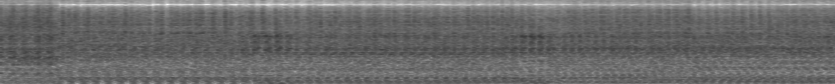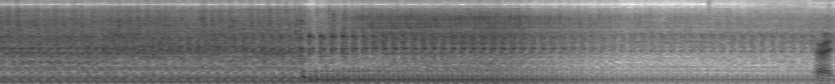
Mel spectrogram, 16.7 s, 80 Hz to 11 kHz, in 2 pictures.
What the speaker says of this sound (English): this is our high pressure air compressor, and it's driven by a 2-cylinder air-cooled diesel engine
